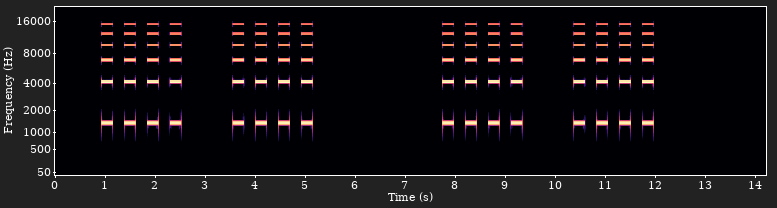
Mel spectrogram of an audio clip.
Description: Beep code, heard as beeps from a small speaker, played twice, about 1370 Hz. 4-4.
